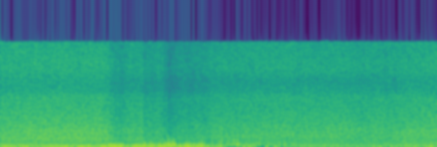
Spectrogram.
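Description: Stormy Kalbaishakhi wind with rain in southern Bangladesh: a loud, continuous rushing roar that gusts stronger early on, then settles into a steady windy hiss.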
